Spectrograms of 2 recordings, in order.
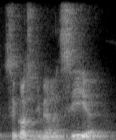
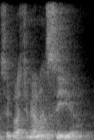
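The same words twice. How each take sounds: First: It is said as a question, ending rising. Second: It is said as a statement, ending flat. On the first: It is a question. "Poderia ser o ponto de interrogação" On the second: It is a statement. "Ponto final"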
